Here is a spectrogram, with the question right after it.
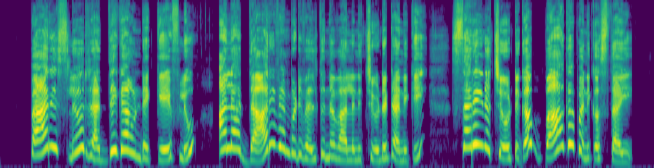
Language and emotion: Telugu, happy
